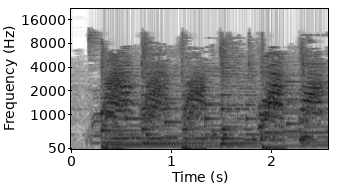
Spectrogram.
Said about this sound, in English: But the one little duck with a feather on her back, she led the others with a quack, quack, quack.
